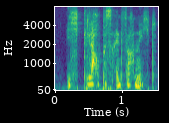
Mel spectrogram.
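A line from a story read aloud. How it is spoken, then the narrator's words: Hissing woman. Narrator (German): hört er die Frau zischen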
